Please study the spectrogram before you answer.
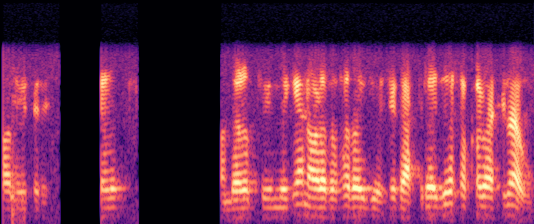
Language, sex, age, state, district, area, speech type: Odia, male, 18-30, Odisha, Ganjam, urban, conversation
